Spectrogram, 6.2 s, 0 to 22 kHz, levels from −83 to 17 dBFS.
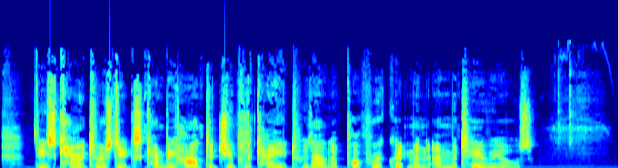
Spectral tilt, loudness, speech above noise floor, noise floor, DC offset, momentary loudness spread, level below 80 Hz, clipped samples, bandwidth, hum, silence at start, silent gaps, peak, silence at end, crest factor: -1 dB/octave; -18 LUFS; 23 dB; -43 dBFS; under 0.1%; 10 LU; -52 dBFS; under 0.1%; 16.5 kHz; none; 0.05 s; none; 0 dBFS; 0.3 s; 20 dB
